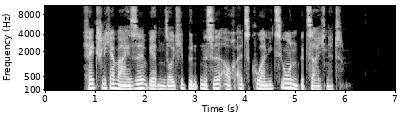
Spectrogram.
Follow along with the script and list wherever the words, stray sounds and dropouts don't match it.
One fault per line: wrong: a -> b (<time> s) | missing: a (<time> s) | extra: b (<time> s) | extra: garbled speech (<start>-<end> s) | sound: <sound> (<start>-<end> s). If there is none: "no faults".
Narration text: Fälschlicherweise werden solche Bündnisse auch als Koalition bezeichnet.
no faults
